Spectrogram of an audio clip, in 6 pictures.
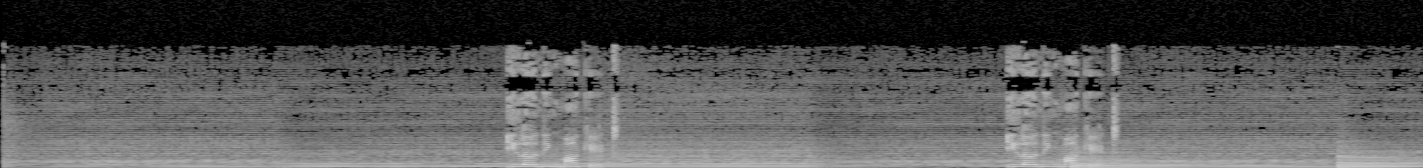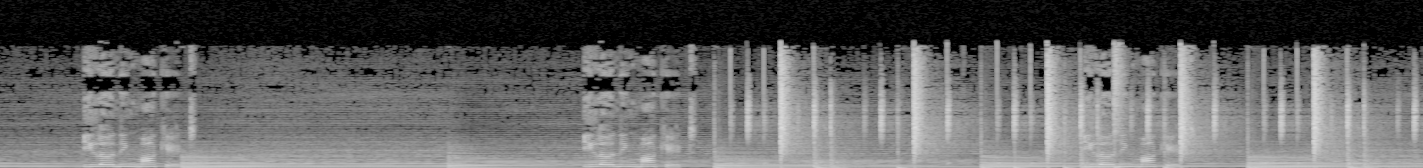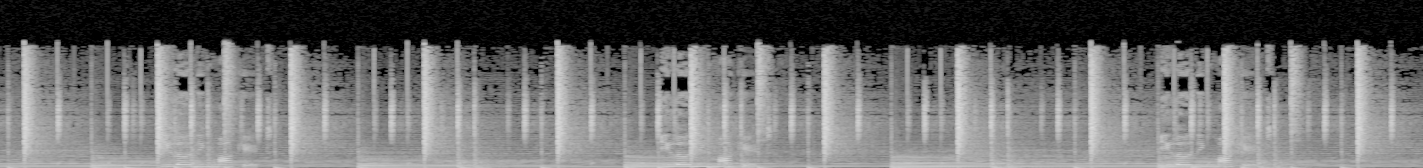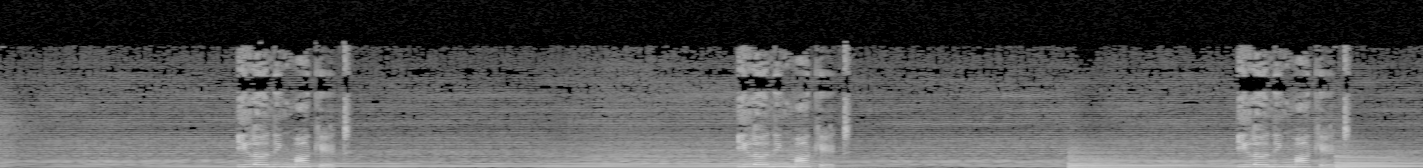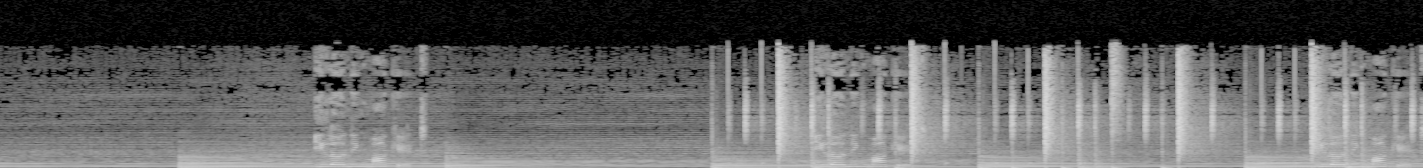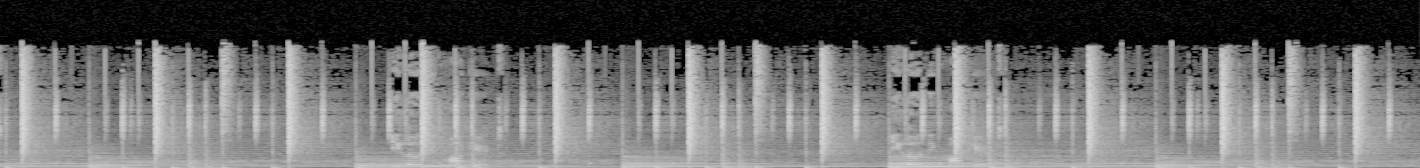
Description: A string featured track with emotional touch
Emotional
